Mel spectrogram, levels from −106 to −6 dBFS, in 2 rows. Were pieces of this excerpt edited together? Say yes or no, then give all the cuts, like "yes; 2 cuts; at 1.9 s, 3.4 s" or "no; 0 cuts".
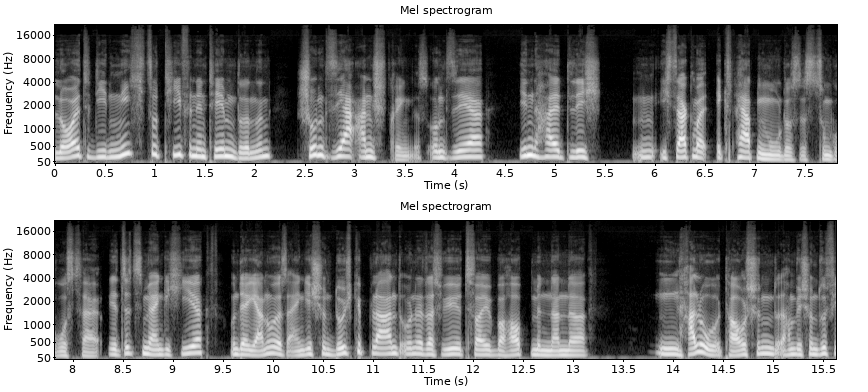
yes; 1 cut; at 8.3 s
